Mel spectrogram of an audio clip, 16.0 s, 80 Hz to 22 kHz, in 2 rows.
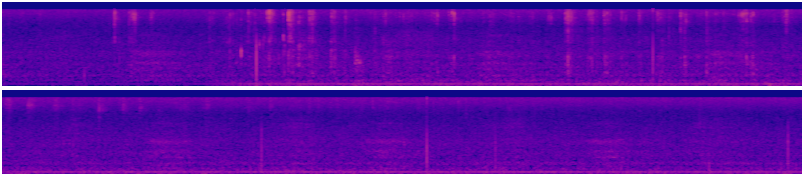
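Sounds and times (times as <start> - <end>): low steady hum: 0.0 - 16.0
rabbits nibbling a crisp leaf: 0.8 - 11.2.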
